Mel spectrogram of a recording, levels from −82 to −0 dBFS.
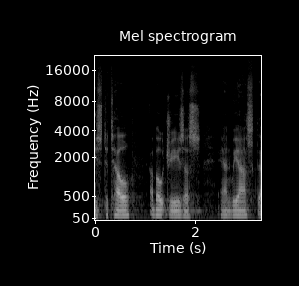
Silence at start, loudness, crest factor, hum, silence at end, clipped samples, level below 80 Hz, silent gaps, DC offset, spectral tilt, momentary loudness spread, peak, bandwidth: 0 s; -37 LUFS; 20 dB; none; 0 s; under 0.1%; -64 dBFS; none; under 0.1%; -5 dB/octave; 12 LU; -16 dBFS; over 20 kHz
